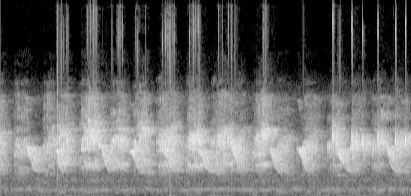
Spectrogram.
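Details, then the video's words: Plain prinia lure call, klik klik ciwah style: loud, buzzy notes that sweep down in repeated chevron-like phrases, about two each second, separated by short gaps, with faint clicks above. "SUARA PIKAT PRENJAK SAWAH_KLIK KLIK_CIWAH"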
